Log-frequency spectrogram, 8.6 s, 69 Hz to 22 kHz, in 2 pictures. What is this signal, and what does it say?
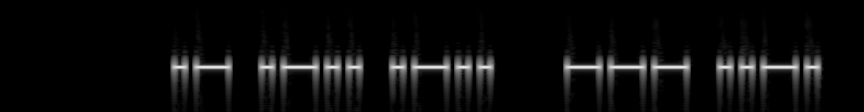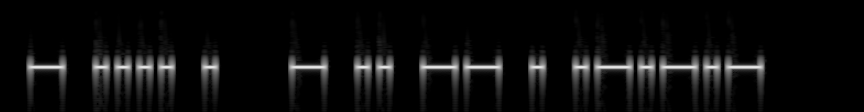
Morse code, heard as a keyed tone, about 22 wpm, 700 Hz. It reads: ALL OF THE TIME.
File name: practice / 22wpm / Sentences with 3-Word Phrases - 22wpm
